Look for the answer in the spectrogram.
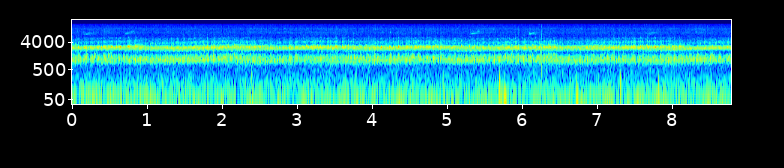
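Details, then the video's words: Frogs chirping in the rain: a dense, continuous chorus of fast trilling, buzzy chirps in two bands, one higher and one lower, with scattered raindrop taps and ticks underneath. "Frogs chirping in the Rain"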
